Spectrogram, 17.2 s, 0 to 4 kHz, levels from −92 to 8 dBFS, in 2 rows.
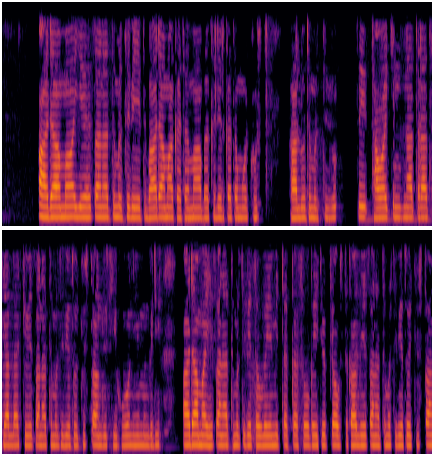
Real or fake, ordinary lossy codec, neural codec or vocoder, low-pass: real; AAC, 24 kbps; none; 3.6 kHz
